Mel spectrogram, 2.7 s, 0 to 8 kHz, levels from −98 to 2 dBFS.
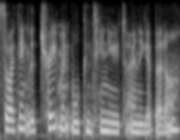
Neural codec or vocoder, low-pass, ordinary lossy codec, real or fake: none; 7.2 kHz; Opus, 16 kbps; real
